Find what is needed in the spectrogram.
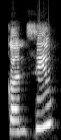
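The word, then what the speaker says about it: conceive: இதுவே நீங்க சி கூட இந்த இஐ சேர்ந்து வருது அப்படின்னாலும் நமக்கு லாங் இ சவுண்ட்ல தான் நம்ம உச்சரிக்கணும். Receipt, கன்சீவ், ceiling, receipt, கன்சீவ், ceiling.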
